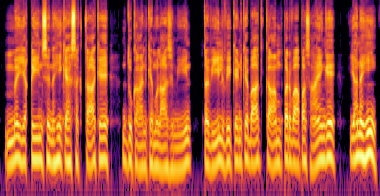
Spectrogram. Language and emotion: Urdu, fearful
